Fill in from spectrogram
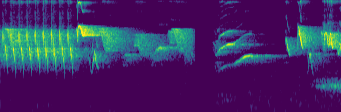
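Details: Yellow-fronted canary singing at full speed in the 'nembak' style: fast pulsed high trills, then a brief pause followed by sweeping whistled notes and buzzy twittering phrases.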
